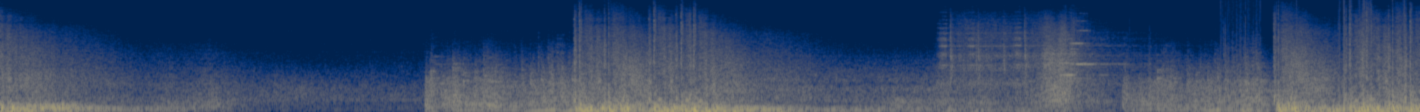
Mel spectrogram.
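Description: Heavy naval guns boom in loud rolling volleys.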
